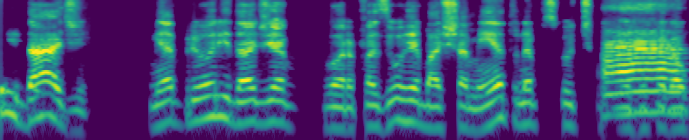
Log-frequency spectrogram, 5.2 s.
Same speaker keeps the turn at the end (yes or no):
no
